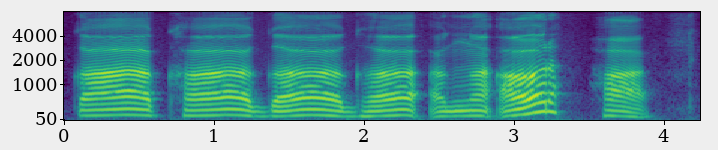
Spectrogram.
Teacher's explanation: ऐसे व्यंजन जो गले से बोले जाते हैं, कंठ से बोले जाते हैं। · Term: कंठ व्यंजन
